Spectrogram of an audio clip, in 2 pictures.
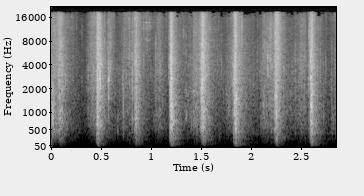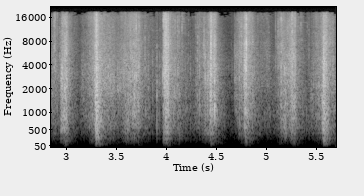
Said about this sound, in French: Des bruits de pas.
